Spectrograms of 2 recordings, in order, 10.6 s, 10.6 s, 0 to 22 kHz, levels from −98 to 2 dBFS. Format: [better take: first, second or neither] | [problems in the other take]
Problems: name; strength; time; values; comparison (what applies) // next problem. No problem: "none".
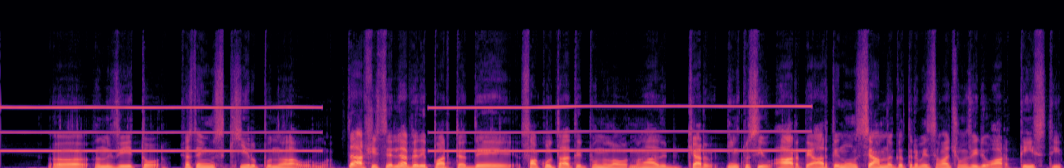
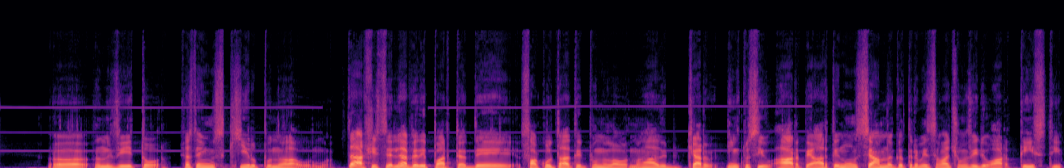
second | high-pitched whine; loud; until 3 s and from 4.5 to 8 s; 2.5 kHz, 7 dB below the speech; faint in the second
